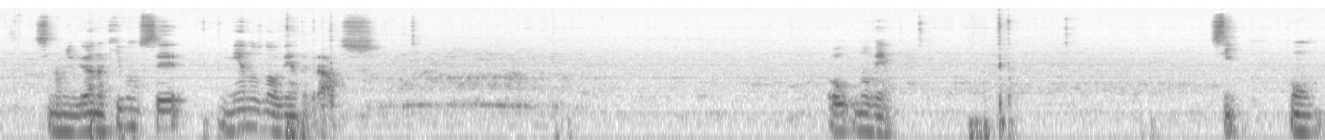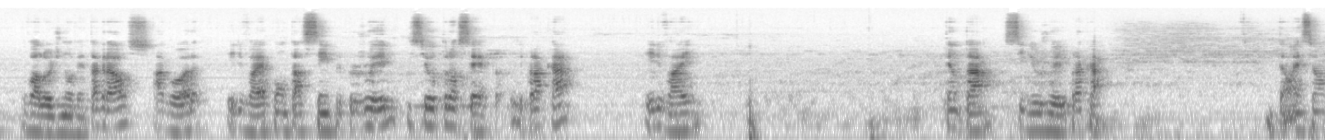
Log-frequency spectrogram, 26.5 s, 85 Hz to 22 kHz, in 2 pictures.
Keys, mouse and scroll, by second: 0.9 -, 1.2 1, 2.0 BackSpace, 2.8 9, 3.2 Return, 5.3 click, 5.6 g, 7.7 click, 8.6 click, 9.7 9, 9.7 0, 10.0 Return, 11.4 g, 16.2 click, 17.1 click, 17.8 g, 18.9 click, 19.6 click, 19.9 g, 20.8 Escape, 21.2 click, 22.0 g, 25.1 click, 25.7 click, 26.3 g.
